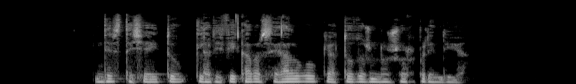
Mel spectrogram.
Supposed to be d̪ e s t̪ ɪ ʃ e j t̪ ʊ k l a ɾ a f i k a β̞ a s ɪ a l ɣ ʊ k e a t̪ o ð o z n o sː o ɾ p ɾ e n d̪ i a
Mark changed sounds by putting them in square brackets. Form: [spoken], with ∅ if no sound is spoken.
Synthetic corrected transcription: d̪ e s t̪ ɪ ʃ e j t̪ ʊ k l a ɾ [i] f i k a β̞ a s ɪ a l ɣ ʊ k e a t̪ o ð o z n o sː o ɾ p ɾ e n d̪ i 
